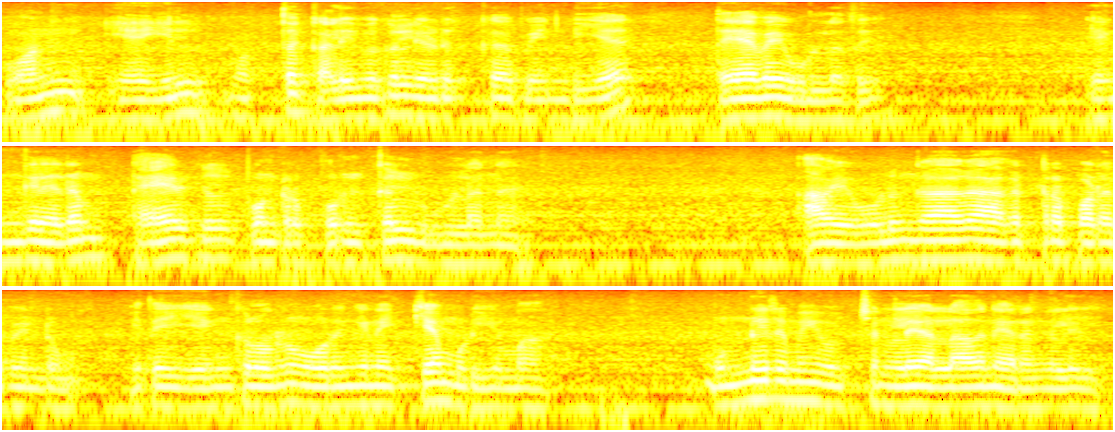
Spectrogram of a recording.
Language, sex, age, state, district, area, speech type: Tamil, male, 18-30, Tamil Nadu, Namakkal, rural, read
